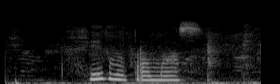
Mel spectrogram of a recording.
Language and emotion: Russian, neutral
